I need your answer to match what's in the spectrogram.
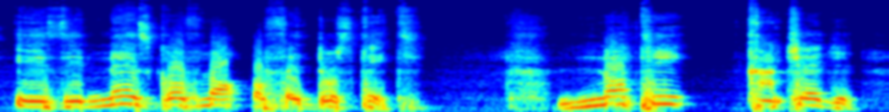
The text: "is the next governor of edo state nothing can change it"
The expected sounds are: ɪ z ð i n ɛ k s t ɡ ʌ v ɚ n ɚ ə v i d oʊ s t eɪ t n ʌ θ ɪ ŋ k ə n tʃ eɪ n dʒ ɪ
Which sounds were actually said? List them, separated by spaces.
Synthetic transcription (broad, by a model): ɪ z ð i n ɛ k s t ɡ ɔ v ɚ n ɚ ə f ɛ d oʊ s t eɪ t n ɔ t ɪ k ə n tʃ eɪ dʒ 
